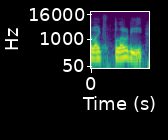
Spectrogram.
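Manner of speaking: ordinary delivery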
